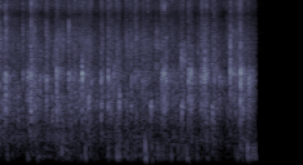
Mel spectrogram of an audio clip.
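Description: An audience applauds in a steady, dense patter of many hands clapping at once as a pastor comes up to share God's word, holding an even loudness for about two and a half seconds before cutting off abruptly. No voices are heard.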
